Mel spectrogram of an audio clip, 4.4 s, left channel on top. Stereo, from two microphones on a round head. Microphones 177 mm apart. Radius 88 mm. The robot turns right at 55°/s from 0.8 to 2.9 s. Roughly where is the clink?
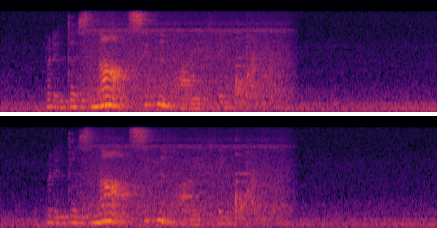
Right.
